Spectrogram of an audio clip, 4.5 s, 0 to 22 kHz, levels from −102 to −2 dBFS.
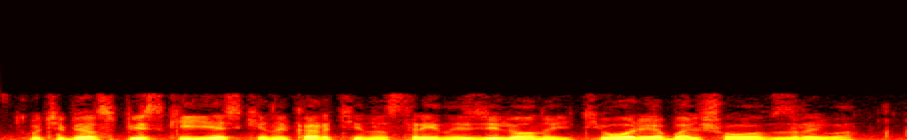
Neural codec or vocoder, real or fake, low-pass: none; real; 7.2 kHz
